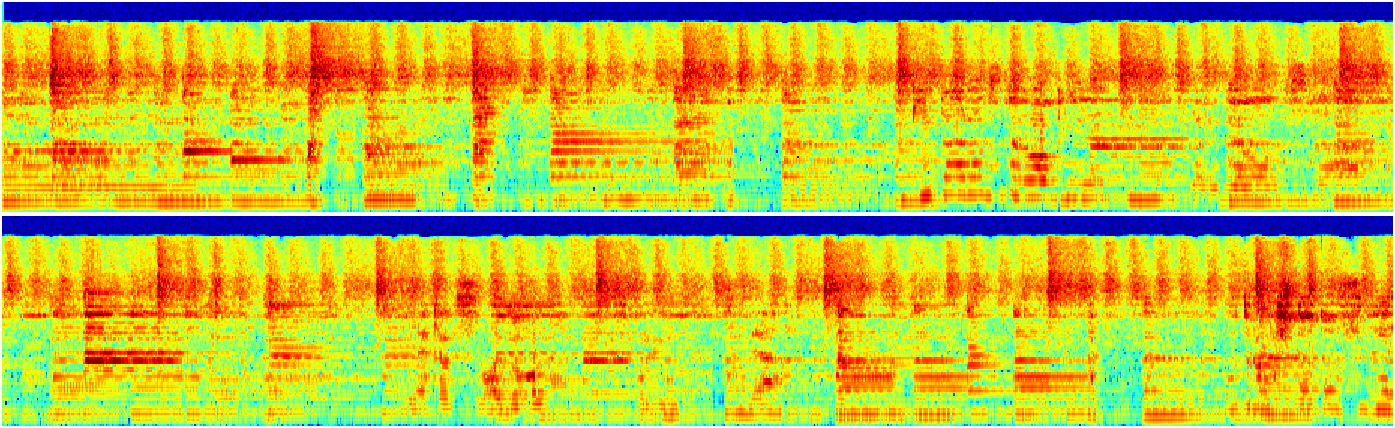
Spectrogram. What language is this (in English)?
Greek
